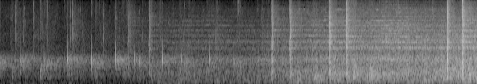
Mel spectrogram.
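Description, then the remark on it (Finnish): A train rolls along the rails with a steady rumble that grows louder, punctuated by sharp rhythmic clacks of wheels passing over rail joints. No one speaks. “Kymijoki kyllä jatkaa virtaamistaan ja junia tulee ja menee.”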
